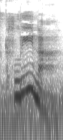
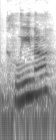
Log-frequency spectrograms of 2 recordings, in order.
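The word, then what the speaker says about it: Chlíodhna: It's Clina, but it's spelled C-H-L-I with the little slash O-D-H-N-A, and it's pronounced Clina.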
